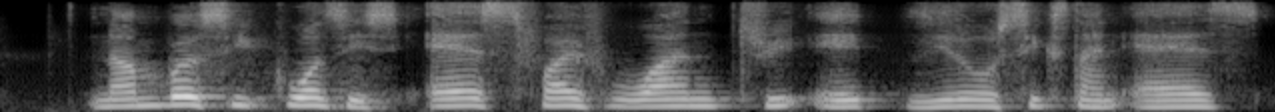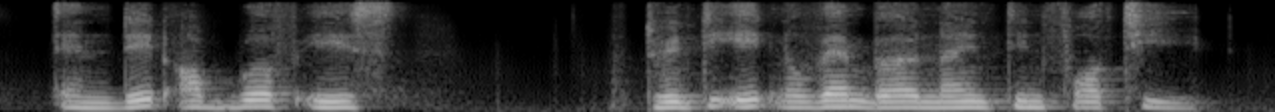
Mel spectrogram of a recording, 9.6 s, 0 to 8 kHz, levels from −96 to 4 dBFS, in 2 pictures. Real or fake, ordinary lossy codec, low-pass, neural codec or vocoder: fake; none; 7.2 kHz; codec, 16 kHz, 0.5 kbps, X-Codec, WavLM features, trained on Multilingual LibriSpeech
